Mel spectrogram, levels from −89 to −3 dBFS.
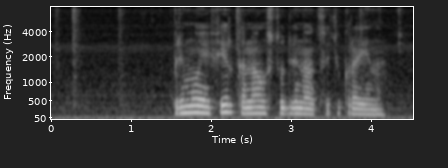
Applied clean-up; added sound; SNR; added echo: none; none; none; none.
